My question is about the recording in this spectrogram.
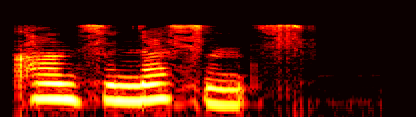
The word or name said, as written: consenescence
